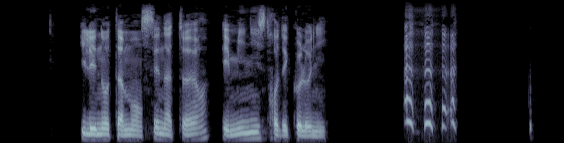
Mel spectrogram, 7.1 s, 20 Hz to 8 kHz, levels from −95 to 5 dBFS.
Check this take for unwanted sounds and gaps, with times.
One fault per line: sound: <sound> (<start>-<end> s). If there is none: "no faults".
sound: laugh (5.0-5.7 s)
